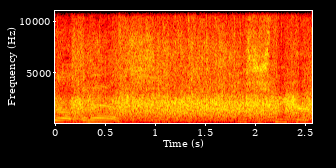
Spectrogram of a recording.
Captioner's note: some Applause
